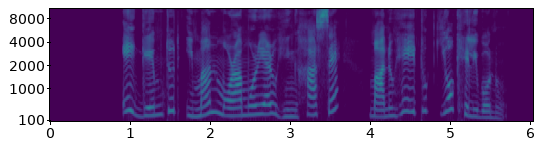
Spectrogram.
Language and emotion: Assamese, disgusted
